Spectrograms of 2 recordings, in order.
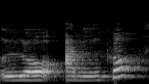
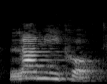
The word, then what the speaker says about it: l'amico: to hear, for example, lo amico. So what we do in Italian is we just delete, we cross off the last letter from the article o, lo, and lo becomes L apostrophe amico, l'amico.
